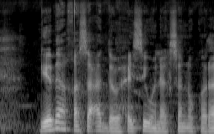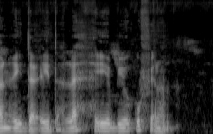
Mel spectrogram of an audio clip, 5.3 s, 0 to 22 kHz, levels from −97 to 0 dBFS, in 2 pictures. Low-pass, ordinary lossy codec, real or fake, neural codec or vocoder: none; none; real; none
